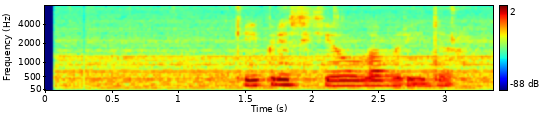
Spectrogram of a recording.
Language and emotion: Russian, neutral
